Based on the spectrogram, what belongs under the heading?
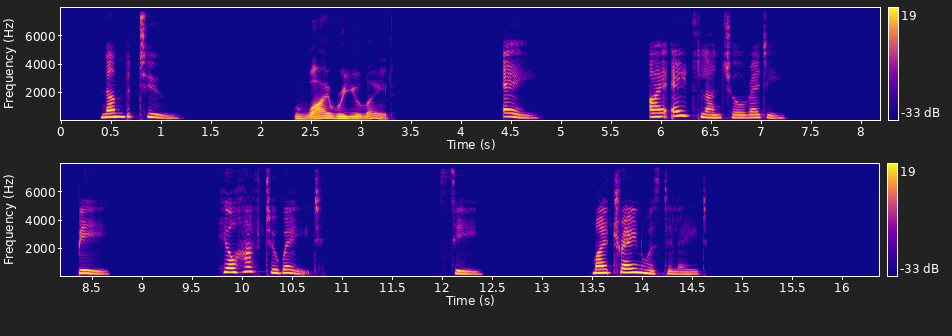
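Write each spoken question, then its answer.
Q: Why were you late?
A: C: My train was delayed.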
